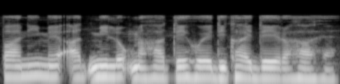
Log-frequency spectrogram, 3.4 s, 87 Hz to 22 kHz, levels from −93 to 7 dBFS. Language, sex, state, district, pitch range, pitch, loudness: Hindi, male, Arunachal Pradesh, Lower Dibang Valley, 130-145 Hz, 135 Hz, -13 LUFS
